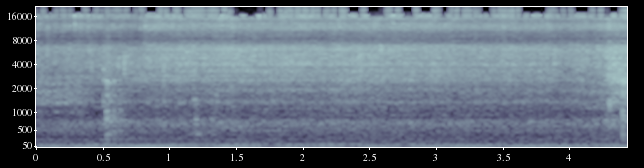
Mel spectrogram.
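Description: Chicken pieces sizzling and frying in a pan of spiced masala with garlic-ginger paste for a chicken curry, a steady close crackle throughout with a brief stirring scrape, no voices.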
